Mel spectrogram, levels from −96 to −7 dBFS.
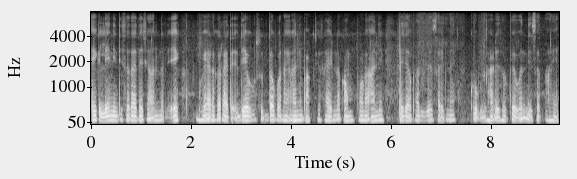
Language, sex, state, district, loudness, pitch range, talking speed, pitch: Marathi, male, Maharashtra, Solapur, -19 LUFS, 110-120 Hz, 180 wpm, 115 Hz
